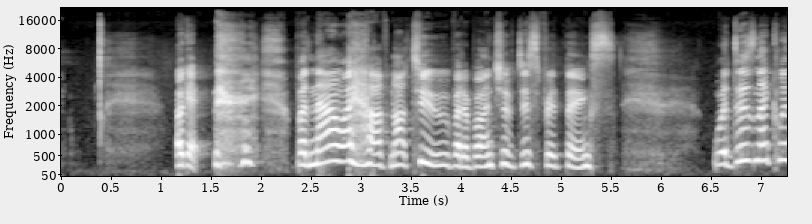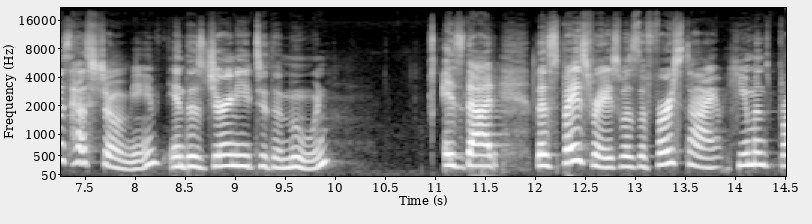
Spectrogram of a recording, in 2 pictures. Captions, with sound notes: Okay. (laughter) But now I have not two, but a bunch of disparate things. What this necklace has shown me in this journey to the moon is that the space race was the first time humans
